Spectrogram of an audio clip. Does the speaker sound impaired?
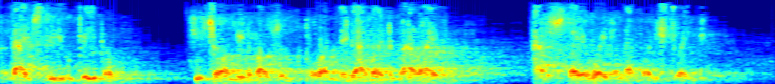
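Yes: laryngectomy; voice box removed by surgery, speech device placed in throat; talks with throat device, needs thumb to talk; taught to talk with throat device, cannot talk without thumb, earlier voice loss.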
